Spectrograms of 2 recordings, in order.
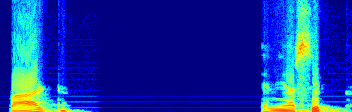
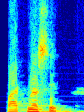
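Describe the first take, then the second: First: "part", long pause, then "नरशिप"; halting piece-by-piece dictation, softly ended; broken-up dictation. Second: Said in the usual way. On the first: Shown as a demonstration. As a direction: split the word after "part", as if writing it. Teacher spells out topic slowly.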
